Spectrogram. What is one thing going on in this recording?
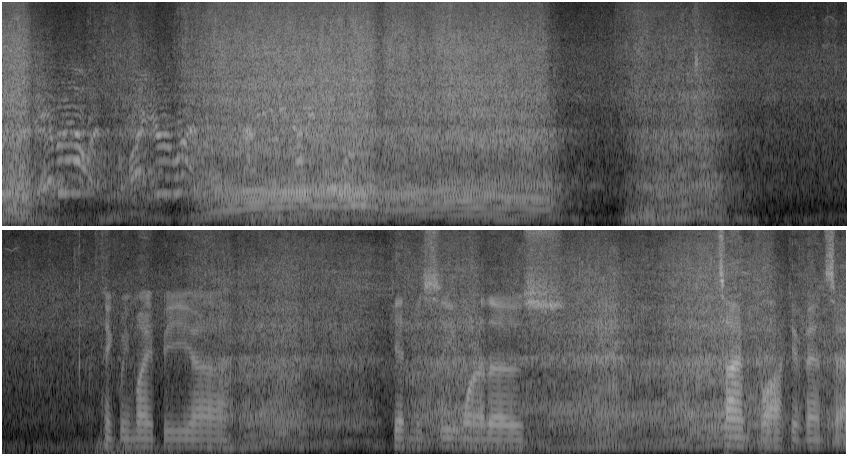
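Car engines rev hard and roar up and down.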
